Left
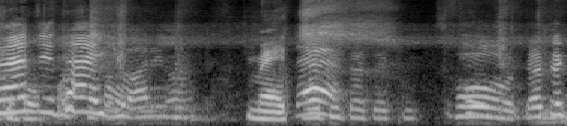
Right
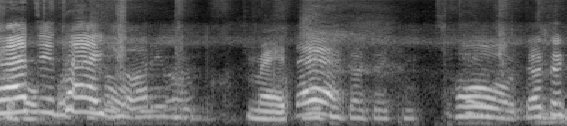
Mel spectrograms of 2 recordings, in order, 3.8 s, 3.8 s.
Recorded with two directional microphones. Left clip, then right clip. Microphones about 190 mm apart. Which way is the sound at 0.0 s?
50° right (ahead or behind).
